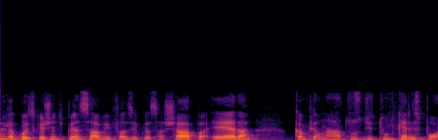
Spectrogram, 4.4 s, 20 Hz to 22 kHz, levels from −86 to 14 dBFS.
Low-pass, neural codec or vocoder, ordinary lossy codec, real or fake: none; none; none; real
